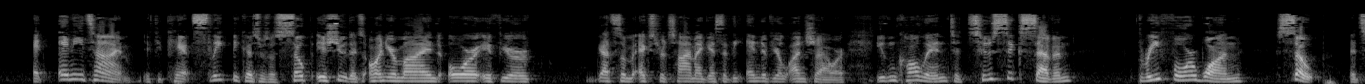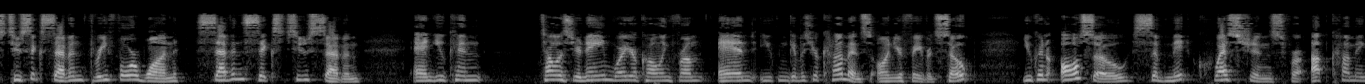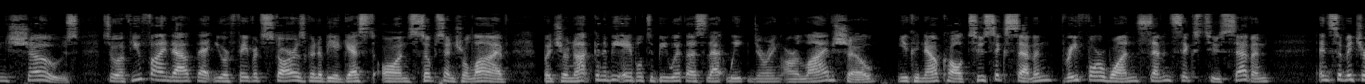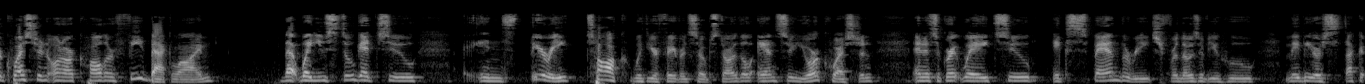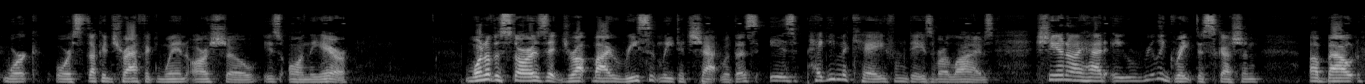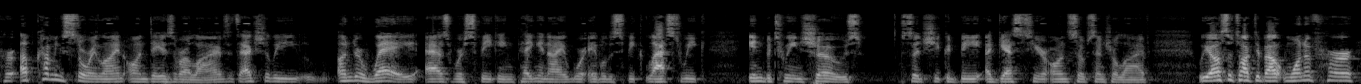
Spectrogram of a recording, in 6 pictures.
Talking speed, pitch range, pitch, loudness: 180 wpm, 135-180 Hz, 155 Hz, -26 LUFS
